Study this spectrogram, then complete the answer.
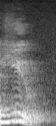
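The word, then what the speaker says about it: ewe: sheep is a u but it's not spelled y o u it's spelled e-w-e so those two words sound alike don't they you and you but they're spelled different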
